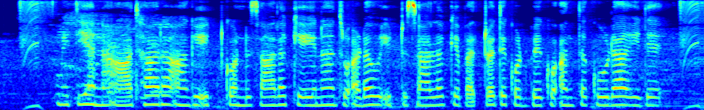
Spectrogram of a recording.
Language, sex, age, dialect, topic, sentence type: Kannada, female, 25-30, Coastal/Dakshin, banking, statement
